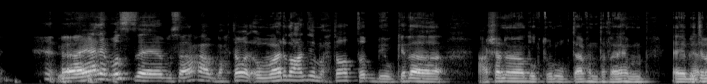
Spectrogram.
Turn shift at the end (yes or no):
no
